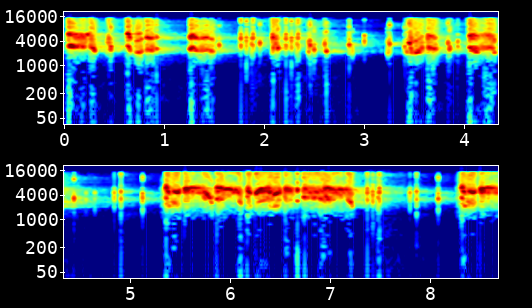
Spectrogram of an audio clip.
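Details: Edible-nest swiftlets, a calling recording for the inside of a swiftlet building: bursts of high, buzzy twittering mixed with quick clicking patter, pausing and resuming several times.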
